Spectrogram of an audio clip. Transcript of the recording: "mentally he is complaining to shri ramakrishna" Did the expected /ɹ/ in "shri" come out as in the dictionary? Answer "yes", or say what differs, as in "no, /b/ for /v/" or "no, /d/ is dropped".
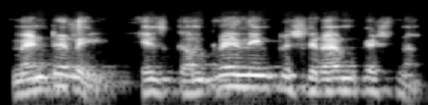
no, /ɹ/ is dropped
